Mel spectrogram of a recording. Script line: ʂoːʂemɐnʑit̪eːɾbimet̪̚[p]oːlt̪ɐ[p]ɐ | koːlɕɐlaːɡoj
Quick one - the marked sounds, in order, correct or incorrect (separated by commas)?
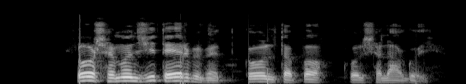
incorrect, correct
